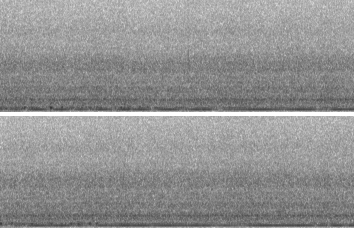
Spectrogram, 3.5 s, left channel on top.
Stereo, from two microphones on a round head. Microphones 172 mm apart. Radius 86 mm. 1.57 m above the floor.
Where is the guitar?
No guitar in this recording.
